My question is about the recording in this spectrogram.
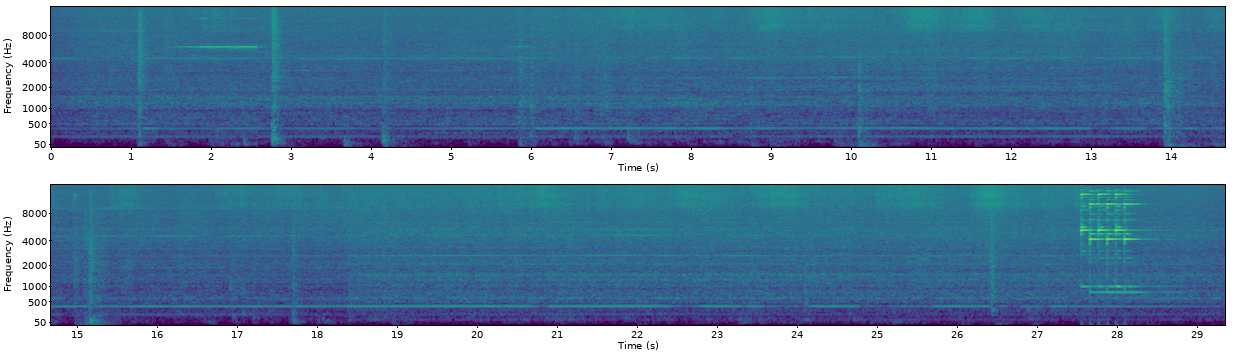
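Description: Commercial vacuum cleaner running steadily with a constant hum while sucking up dust, with scattered small knocks and clicks. Near the end, a brief loud ringing tone.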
